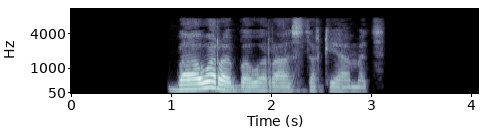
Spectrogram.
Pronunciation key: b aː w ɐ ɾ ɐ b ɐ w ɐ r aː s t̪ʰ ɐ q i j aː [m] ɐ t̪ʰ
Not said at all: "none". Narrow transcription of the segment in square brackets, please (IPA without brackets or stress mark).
m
